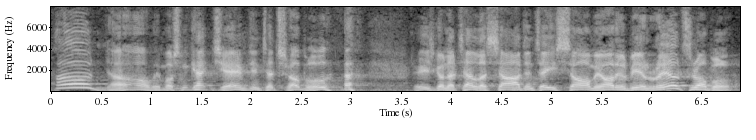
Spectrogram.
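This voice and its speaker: A man's voice: fairly high pitch, very animated, moderate pace, bright, forceful tone. An actor playing an exasperated, threatening, short-tempered man in an old radio sitcom, blustering and scolding. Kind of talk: 1970 radio sitcom acting. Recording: noisy reverberant old radio recording.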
